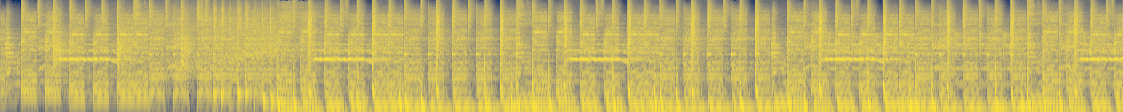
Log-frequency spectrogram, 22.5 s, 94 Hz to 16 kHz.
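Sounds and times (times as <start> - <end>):
game music beat: 0.2 - 22.4.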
